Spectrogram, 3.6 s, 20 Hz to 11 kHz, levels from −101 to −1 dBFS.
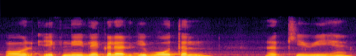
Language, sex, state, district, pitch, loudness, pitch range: Hindi, male, Uttar Pradesh, Saharanpur, 130 Hz, -18 LUFS, 130-135 Hz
